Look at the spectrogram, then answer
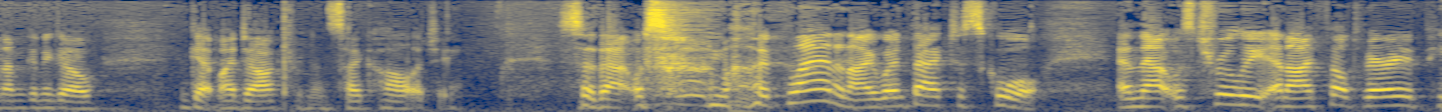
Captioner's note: laughs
